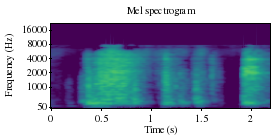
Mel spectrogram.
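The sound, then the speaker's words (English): The door of a smashed car being opened: a long, loud scraping rush, then a few shorter rattling bursts and a final brief burst after a pause, with no voices. “I can just get this door open.”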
